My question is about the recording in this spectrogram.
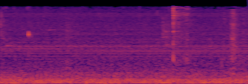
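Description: Steady low hum, with a couple of faint clicks near the end.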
